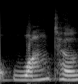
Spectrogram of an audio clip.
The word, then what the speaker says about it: Wang Tau: I know on the map it says Wangtou, but that's how Hengtou is pronounced in Hakka dialect.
